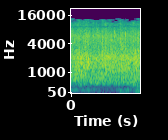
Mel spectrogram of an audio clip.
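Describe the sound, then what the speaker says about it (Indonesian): An audience at an Indonesian motivational seminar applauds with dense, steady clapping, loud and close, with no pauses in the short burst. "Aplaus dulu untuk Bapak Ibu semua, luar biasa."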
